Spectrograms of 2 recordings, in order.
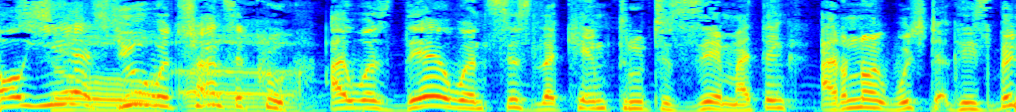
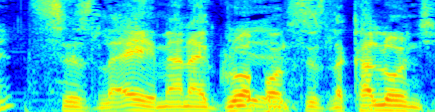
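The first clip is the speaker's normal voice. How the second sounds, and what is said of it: Put-on Jamaican accent. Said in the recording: “even the accent changed... I sounded Jamaican”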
